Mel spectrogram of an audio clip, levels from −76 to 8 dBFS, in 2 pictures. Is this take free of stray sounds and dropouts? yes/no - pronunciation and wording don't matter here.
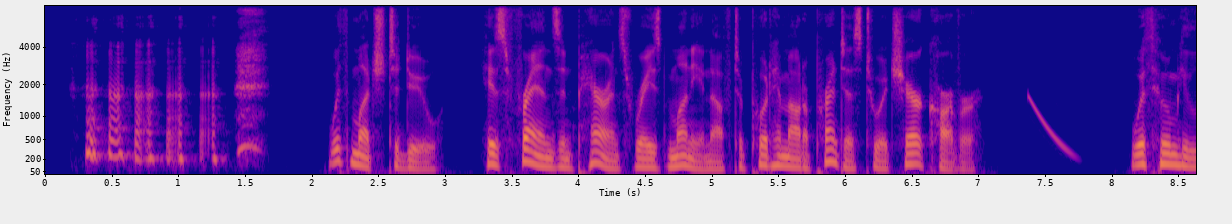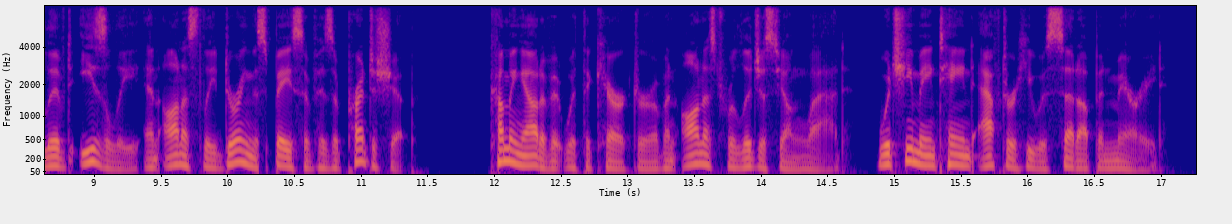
no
